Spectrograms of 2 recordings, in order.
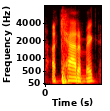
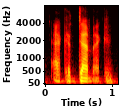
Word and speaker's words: academic: we pronounce as ick we always put the stress on the syllable immediately before the suffix ick we always stress the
